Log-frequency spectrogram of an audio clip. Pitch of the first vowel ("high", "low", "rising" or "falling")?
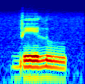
low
